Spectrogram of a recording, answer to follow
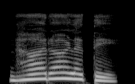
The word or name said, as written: ತರಳಿತ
